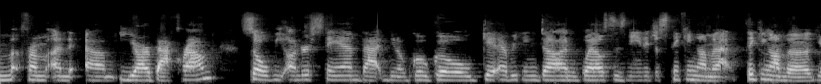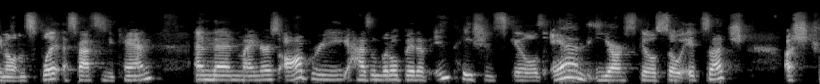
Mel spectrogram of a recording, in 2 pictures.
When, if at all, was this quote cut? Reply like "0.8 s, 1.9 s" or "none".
4.1 s, 15.2 s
